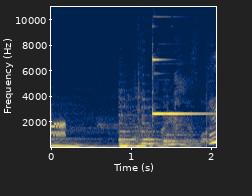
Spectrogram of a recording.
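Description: A bright, steady ding sound effect starts a little over a second in. It plays over quiet background music with a low bass line.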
